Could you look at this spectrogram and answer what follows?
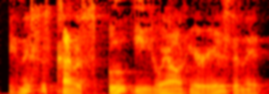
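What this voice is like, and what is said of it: Baby voice. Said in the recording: “I'm recording with my baby voice.”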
